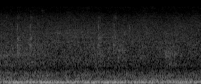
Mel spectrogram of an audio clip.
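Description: Room tone in a pause between spoken lines: a steady low hum under a faint even hiss, with no distinct event.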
